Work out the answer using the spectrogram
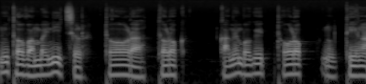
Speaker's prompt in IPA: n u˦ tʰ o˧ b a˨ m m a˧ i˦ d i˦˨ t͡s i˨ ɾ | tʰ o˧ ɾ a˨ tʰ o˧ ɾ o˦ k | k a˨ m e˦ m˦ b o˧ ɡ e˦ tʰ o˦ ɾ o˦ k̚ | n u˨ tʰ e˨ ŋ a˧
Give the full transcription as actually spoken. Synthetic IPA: n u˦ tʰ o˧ v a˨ m b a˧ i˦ n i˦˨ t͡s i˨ ɾ | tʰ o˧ ɾ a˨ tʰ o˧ ɾ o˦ k | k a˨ m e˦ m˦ b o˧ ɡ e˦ tʰ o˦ ɾ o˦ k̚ | n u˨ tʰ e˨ ŋ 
